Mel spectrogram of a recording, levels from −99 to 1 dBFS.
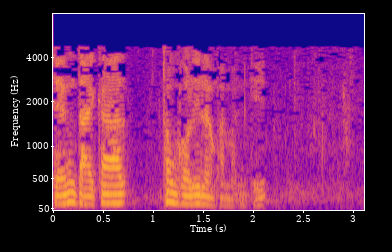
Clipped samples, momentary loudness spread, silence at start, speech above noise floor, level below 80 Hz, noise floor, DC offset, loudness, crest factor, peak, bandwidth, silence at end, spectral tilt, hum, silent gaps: under 0.1%; 23 LU; 0 s; 23 dB; -56 dBFS; -42 dBFS; under 0.1%; -20 LUFS; 18 dB; -4 dBFS; 5 kHz; 0.1 s; -11 dB/octave; none; none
